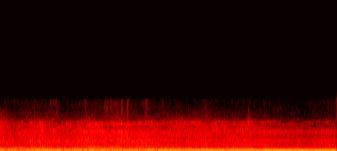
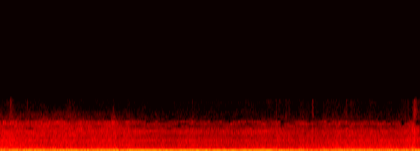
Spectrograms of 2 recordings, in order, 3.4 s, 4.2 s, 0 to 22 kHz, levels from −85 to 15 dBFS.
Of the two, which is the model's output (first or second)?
second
